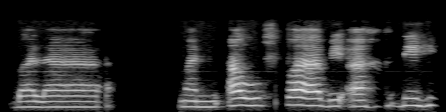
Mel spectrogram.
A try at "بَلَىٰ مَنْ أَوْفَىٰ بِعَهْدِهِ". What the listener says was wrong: Bi'ah, huruf ainnya jangan seperti hamzah. Bala man awfa bi'ahdihi.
